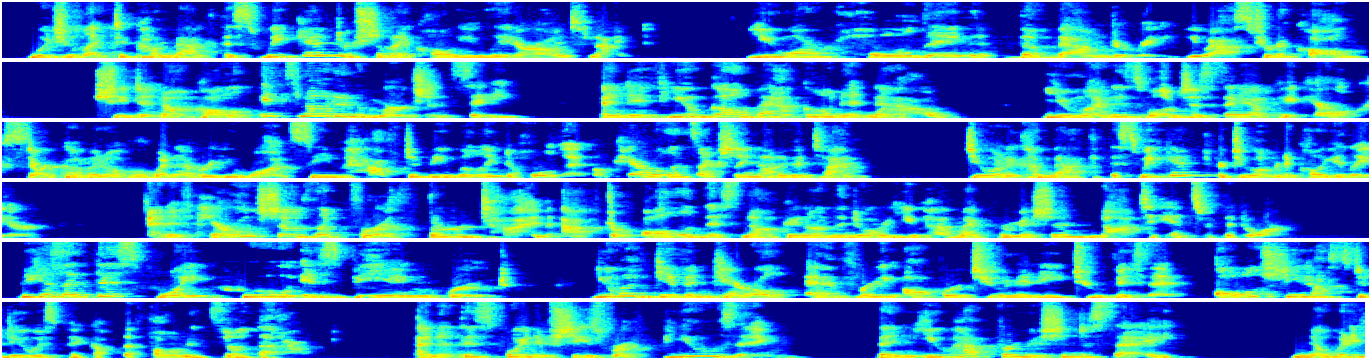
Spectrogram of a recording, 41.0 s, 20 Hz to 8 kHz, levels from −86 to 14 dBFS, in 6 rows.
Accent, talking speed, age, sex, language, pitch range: American, 235 wpm, 30-49, female, English, 185-245 Hz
